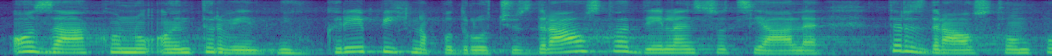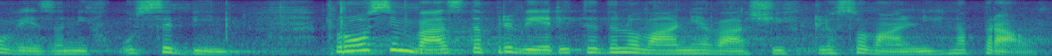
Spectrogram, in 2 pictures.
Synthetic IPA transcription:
ɔzaːkɔnuʔɔint̪ɛɾʋent̪nixukɾeːpixnapɔd̪ɾoːt͡ʃjuzd̪ɾawst̪ʋad̪eːlainsɔt̪sijaːlɛ | t̪ɛɾzd̪ɾawst̪ʋɔmpɔʋeːzanixṵsɛbin | pɾoːsimʋasd̪apɾɛʋeːɾit̪ɛd̪ɛlɔʋaːnjɛʋaʃixɡlasɔʋa̰ːlnixnapɾa̰w

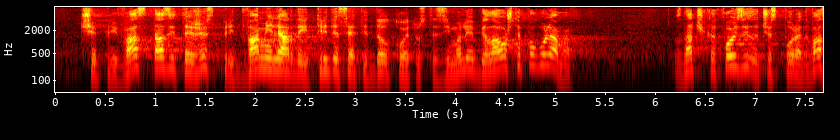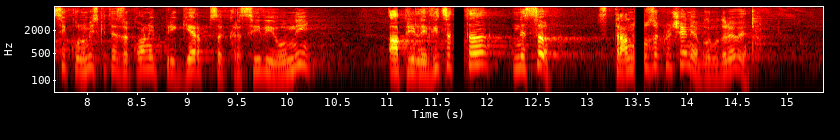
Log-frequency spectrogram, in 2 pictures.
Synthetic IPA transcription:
t͡ʃɛpɾivast̪azit̪ɛʒɛst̪̚pɾid̪vamilʲaɾd̪əit̪ɾid̪ɛsɛt̪id̪əlˠkoɛt̪ʊst̪ɛziməliɛbilˠaɔʃt̪ɛpoɡolʲamə | znat͡ʃi̥kɐkvɔizlizət͡ʃɛspoɾɛd̪vasikonomit͡ʃskʲit̪ɛzɐkɔnipɾiɡʲɛɾpsəkɾɐsiviːumni | ɐpɾilɛvit̪sət̪ənɛsəst̪ɾanːot̪ozəklʲut͡ʃɛniɛblˠɐɡod̪ɐɾʲjəvi

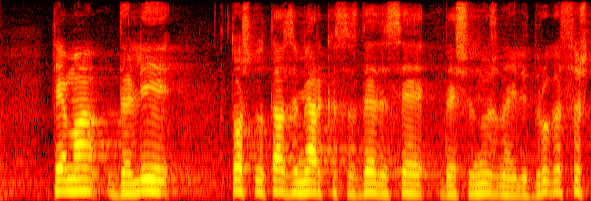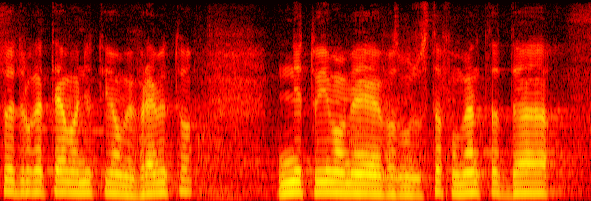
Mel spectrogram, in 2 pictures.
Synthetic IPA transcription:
t̪ɛməd̪ɐli | t̪ɔt͡ʃnot̪azimʲaɾkəsɐzd̪ɛd̪ɛsɛbɛʃɛnuʒnəilid̪ɾuɡəsɤʃt̪oɛd̪ɾuɡət̪ɛmənit̪oimɐmɛvɾɛmɛt̪o | nit̪oimɐmɛvɐzmoʒnost̪afmomɛnt̪ʰəd̪ɐ

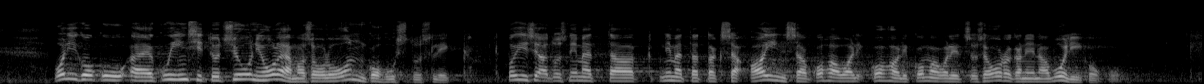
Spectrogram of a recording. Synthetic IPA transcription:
volʲiko̞ɡukujinst̪it̪ːˑut̪sio̞ːnʲio̞lemɑso̞luo̞nko̞ɦust̪uslikˑ | pɤɦise̞ɑd̪̥usn | nime̞t̪ːˑɑt̪ːˑɑkse̞ʔɑjnsɑko̞ɦɑlikːˑo̞mɑvɑlʲit̪suse̞o̞rɡ̥ɑninɑvo̞lʲiko̞ɡ̥ṵ

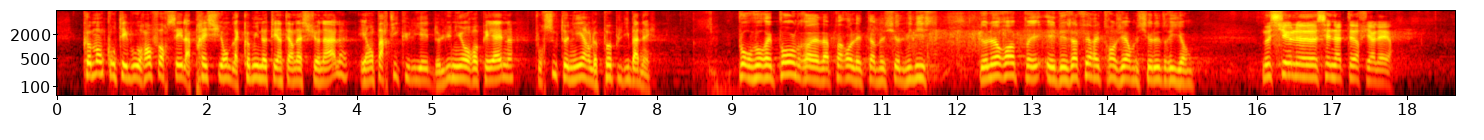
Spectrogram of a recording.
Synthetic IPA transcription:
kɔmɑ̃kɔ̃t̪evuʁɑ̃fɔʁselapχesjɔ̃d̪əlakɔmynot̪eɛ̃t̪ɛʁnasjɔnaleɑ̃paʁt̪ikʲyljed̪əlynjɔ̃øʁɔpeɛnpuʁsut̪əniʁləpœpləlibanɛ̰ | puʁvuʁepɔ̃d̪ʁlapaʁɔlɛt̪aməsjøləminist̪χəd̪əløʁɔped̪ezafɛʁet̪χɑ̃ʒɛʁməsjøləd̪ʁijɑ̃ | məsjøləsenat̪œʁfialɛʁ

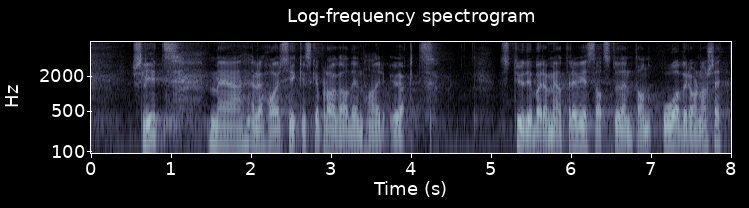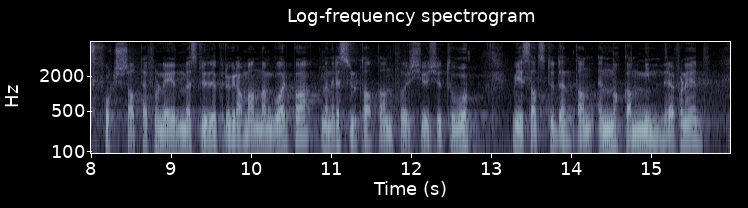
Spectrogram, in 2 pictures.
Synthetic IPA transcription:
ʂɭiːt̪mɛɛlːəɾɦɑɾsyːkɪskəpʰɽɑːɡɑd̪ɛnɦɑɾøːkt̪ | st̪ʉːd̪ɪəbɑɾɑmeːt̪əɾəʋiːsəɾɑt̪st̪ʉd̪ɛnt̪ɑnoːʋəɾoːɳɑʂɛt̪ːfɔʈʂɑt̪ːæɾfɔɳœʏd̪mɛst̪ʉːd̪ɪəpʰɾʊɡɾɑmːɑnd̪ɛmɡoːɾpʰɔmɛnɾɛsʉlt̪ʰɑːt̪ɑnfɔɾçʉːəçʉːət̪ʰuː | ʋiːsəɾɑt̪st̪ʉd̪ɛnt̪ɑnɛɳɔkːɑmɪnd̪ɾəfɔɳœʏd̪

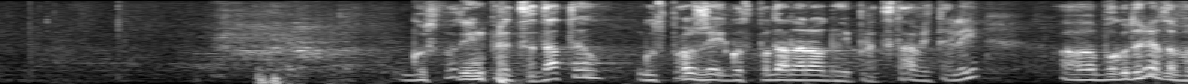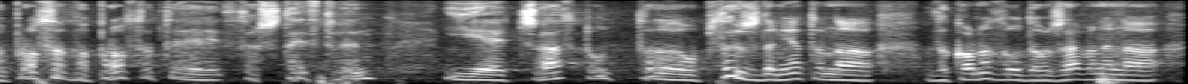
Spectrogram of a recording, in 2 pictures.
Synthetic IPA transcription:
ɡospod̪inpɾɛt̪sɛd̪at̪ɛlˠɡospɔʒiiɡospod̪anɐɾɔd̪nipɾɛt̪st̪avit̪ɛli | blˠəɡod̪ɐɾʲəzɐvɐpɾɔsəvɐpɾɔsət̪ɛsəʃt̪ɛst̪vɛniɛt͡ʃast̪ot̪opsɤʒd̪ɐniət̪ənɐzɐkɔnəzɐod̪ɐlˠʒavɐnɛnɐ

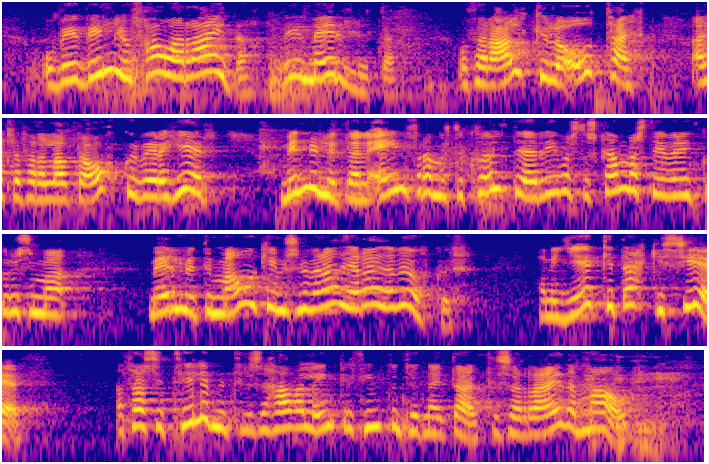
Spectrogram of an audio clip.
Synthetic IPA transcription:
ɔɣvɪðvɪljʏmfaːwaðraːjðavɪðmejɾɪlʏːt̪an | ɔɣθaɾalcʏlɛɣoːwt̪ʰajxt̪ | a̰ðɛht̪lafaɾaðlaːwt̪aɔhkʏɾvɛːɾaçɛːɾ | mɪnːʏlʏːt̪aɛneːjnfɾamːʏht̪ʏkʰvœlt̪ɪaðriːvast̪ɔskamːast̪ɪvɪɾejŋkʏɾʏsɛmað | meːjɾɪlʏːt̪ɪmaːwaceːnʏsnʏmvɛɾaðiaðɾaːjðavɪðɔhkʏɾ̥ | θanːajɛɣcɛːt̪ɛhcɪsjɛθ | aðθasːɪt̪ʰɪlepnɪt̪ʰɪlθɛsaðɦaːvalejŋk̪ɾɪθiŋkʏmθʰɛt̪nait̪aːɣt̪ʰɪlɛsaðraːjðamaːwl

